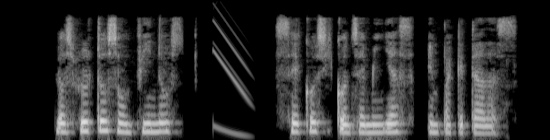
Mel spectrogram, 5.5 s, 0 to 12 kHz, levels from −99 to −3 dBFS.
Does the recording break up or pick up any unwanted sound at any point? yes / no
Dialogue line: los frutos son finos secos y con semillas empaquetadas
yes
